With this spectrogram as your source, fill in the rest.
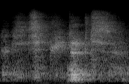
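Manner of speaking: near-whispered count under strain; doing push ups. Real, not acted. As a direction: gasp out the count mid push-up. Coach counting during push-ups.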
